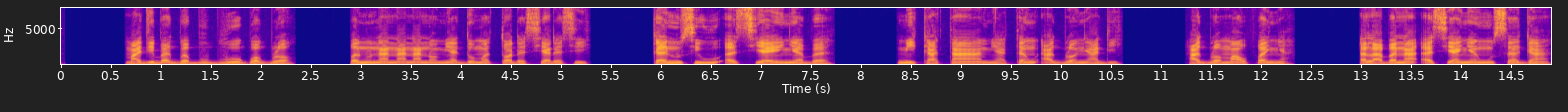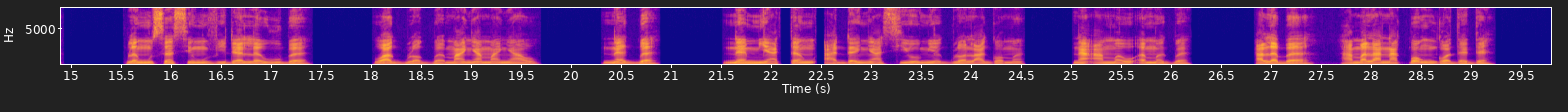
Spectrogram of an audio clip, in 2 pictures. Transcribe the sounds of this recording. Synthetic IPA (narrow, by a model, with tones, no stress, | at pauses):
mã˨d̪i˦bɛ˦ɡ͡bɛ˨bu˦bu˨wo˦ɡ͡bɔ˨ɡ͡blɔ˦ | ɸɛ˦nũ˦nã˦nã˦nã˦nɔ̃˨mĩ˦a˨d̪o˦mɛ̃˨t̪ɔ˦ɖɛ˨si˦a˨ɖɛ˨si˦ | kɛ˦nũ˦si˨wu˦ʔe˦si˨a˨ɛ˨ɲɛ̃˦bɛ˦ | mĩ˦ka˦t̪ã˦mĩ˨a˨t̪ɛ˦ŋũ˦ʔa̰˨ɡ͡blɔ˨ɲã˨ɖi˦ | a˨ɡ͡blɔ˨mã˦wu˦ɸɛ˦ɲã̰˨ | ɛ˦la˨bɛ˦nã˦ʔḛ˦si˨a˨ɲɛ̃˦ŋũ˦sɛ̃˦ɡã˦ | k͡plɛ˦ŋũ˦sɛ̃˦si˨ŋũ˦vi˨ɖɛ˦lɛ˨wu˦bɛ˦ | wo˦a˦ɡ͡blɔ˨ɡ͡bɛ˨mã˦ɲã˦mã˦ɲã˦wo˦ | nɛ̃˦ɡ͡bɛ˦ | nɛ̃˦mĩ˨a˨t̪ɛ˦ŋũ˦ʔa˨ɖɛ˨ɲã˨si˨wo˦mĩ˨ɛ˨ɡ͡blɔ˨la˦ɡɔ˨mɛ̃˨ | nã̰˦ʔa˨mɛ̃˨wo˦ʔɛ˦mɛ̃˨ɡ͡bɛ˦ | a˨lɛ˦bɛ˦ | ɦa̰˨mɛ̃˨la˦nã˦k͡pɔ˦ŋ̩˦ɡɔ˨d̪ɛ˨d̪ɛ˦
